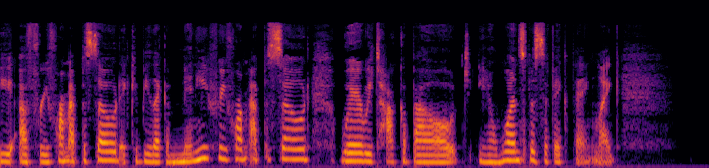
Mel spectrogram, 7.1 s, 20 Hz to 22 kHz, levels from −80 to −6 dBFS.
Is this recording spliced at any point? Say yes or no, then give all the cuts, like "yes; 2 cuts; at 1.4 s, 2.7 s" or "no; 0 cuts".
no; 0 cuts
